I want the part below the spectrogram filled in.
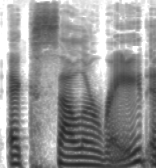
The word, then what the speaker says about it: XCELR8: Dr. Carol Treasure is the founder and CEO of Accelerate. It's spelled X-C-E-L-R-8.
